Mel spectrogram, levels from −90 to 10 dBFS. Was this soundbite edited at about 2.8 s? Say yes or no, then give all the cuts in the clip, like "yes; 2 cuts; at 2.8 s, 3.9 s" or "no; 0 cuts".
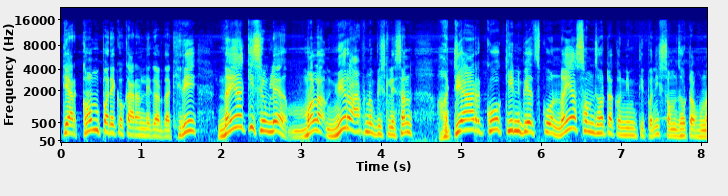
no; 0 cuts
